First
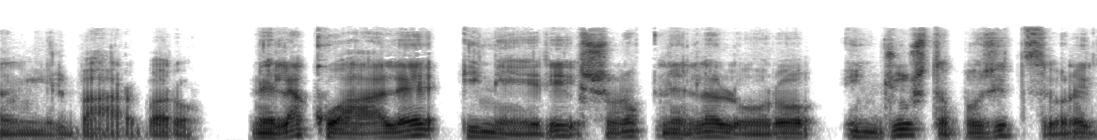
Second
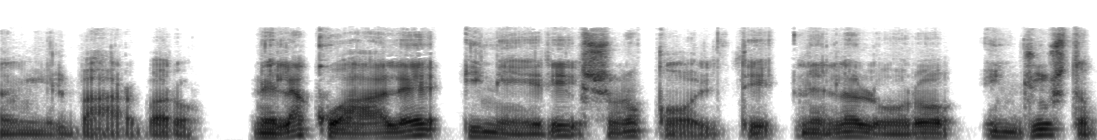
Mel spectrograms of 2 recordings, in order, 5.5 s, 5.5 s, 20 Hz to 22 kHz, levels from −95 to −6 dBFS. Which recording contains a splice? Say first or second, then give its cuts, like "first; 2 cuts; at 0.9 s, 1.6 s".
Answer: first; 1 cut; at 3.2 s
